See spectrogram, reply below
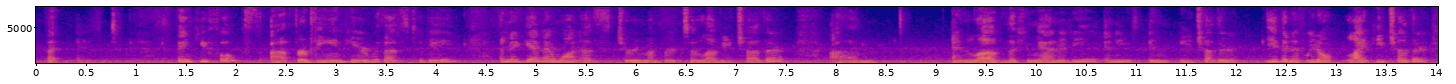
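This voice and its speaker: Woman reading a picture book, noisy recording. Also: mid-range voice. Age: adult, parent of a young son. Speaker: author reading own picture book aloud. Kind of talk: children's picture book read-aloud. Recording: clearly noisy online webinar recording.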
